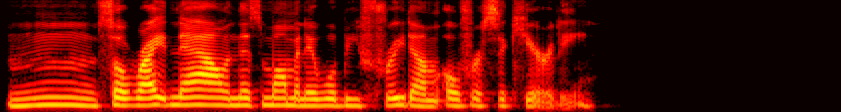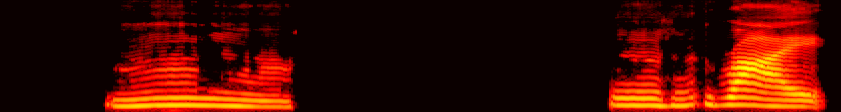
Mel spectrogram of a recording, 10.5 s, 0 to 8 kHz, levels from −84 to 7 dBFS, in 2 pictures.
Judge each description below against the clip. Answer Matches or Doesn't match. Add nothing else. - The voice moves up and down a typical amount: Doesn't match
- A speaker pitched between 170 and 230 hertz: Matches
